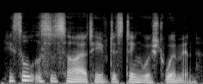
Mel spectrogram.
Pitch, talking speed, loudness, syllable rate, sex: 120 Hz, 205 wpm, -16 LUFS, 6.7 syllables/s, male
